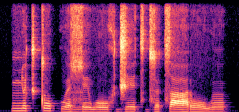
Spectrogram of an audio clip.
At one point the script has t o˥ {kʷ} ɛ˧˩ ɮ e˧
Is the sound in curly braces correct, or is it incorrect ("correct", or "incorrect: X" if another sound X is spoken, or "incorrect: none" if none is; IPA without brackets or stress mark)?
correct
